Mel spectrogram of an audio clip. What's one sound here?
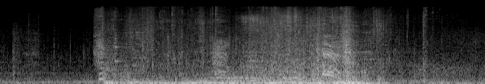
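A heavy chest lid grinds open with a deep rumble.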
